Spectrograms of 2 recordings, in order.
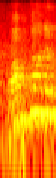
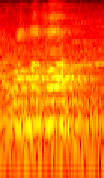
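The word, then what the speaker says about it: رمضان: আল্লাহ তাআলা স্পষ্ট করে বলেছেন শাহরু রমাদান আল্লাযী উনজিলা ফীহিল কোরআন, রমজানের মাস, রমাদান মাস, শাহরু রমাদান। আমরা রমজান বলি, কিন্তু আল্লাহ রমজান বলি না, আল্লাহ বলেছেন রমাদান। কোরআন শরীফের আয়াতের শব্দ উচ্চারণ হলো রমাদান।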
